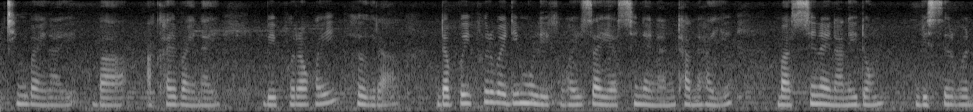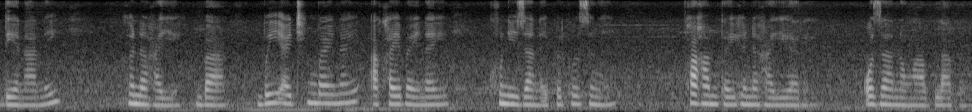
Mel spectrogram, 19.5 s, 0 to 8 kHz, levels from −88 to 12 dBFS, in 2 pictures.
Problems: low volume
